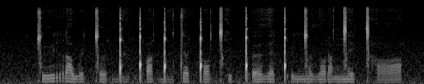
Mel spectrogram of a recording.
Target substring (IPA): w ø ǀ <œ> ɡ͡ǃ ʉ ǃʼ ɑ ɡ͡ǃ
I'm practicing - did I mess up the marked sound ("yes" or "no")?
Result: yes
